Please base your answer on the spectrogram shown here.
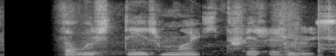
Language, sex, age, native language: Icelandic, female, 7, Icelandic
